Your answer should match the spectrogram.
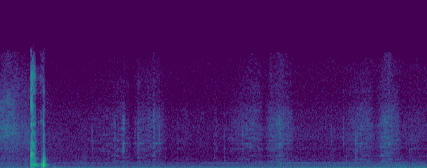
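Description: Near silence: room tone, with one brief double click about a third of a second in.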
